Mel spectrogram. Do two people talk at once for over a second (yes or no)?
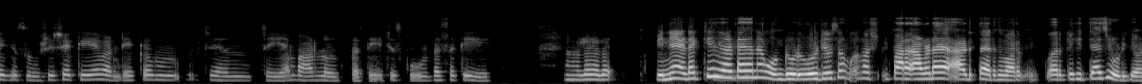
no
